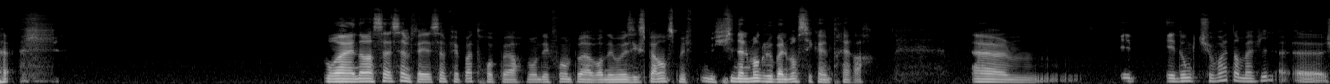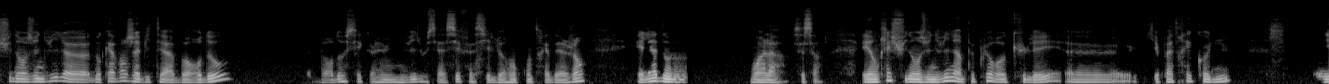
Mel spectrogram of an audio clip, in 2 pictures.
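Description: AAC frame loss with concealment appears at 0.39 to 0.59 s and again at 20.02 to 20.21 s, between "gens et là donc" and "voilà c'est ça et". Each time about 128 ms of coded audio went missing, which fits three lost AAC frames. The decoder bridged each gap by rebuilding sound from the last good spectrum. Both short patches come out as a smeared, noisy or phasey blur in place of clean speech.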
